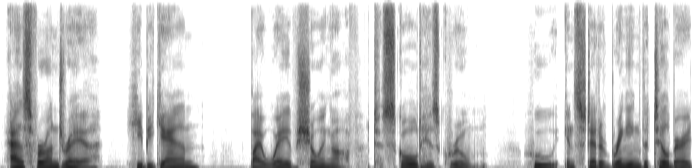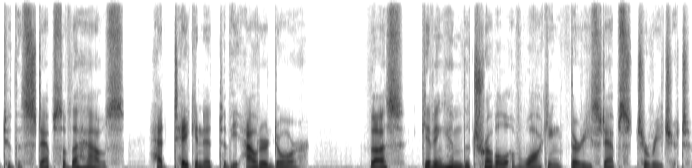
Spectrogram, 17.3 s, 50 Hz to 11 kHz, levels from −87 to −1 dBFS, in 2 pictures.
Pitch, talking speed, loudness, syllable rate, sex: 100 Hz, 155 wpm, -22 LUFS, 4.2 syllables/s, male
